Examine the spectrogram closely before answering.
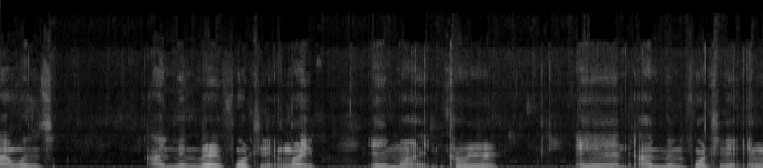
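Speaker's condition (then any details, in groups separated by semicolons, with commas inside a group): Cerebral palsy; scoliosis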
